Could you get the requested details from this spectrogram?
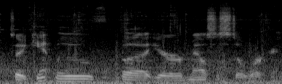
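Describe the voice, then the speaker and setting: A man chats casually as he games. His voice is on the low side. Clear background noise comes along with it. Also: normal speed. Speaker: gamer. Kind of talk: casual gaming chat.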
